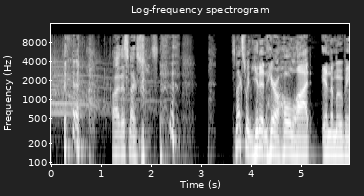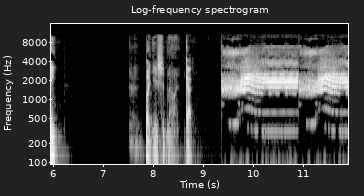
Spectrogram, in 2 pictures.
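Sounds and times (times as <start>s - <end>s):
laughter: 0.2s - 0.9s, 1.6s - 2.6s
speech: 0.2s - 2.8s, 3.7s - 6.2s, 7.9s - 8.9s
Ecto-1 car siren wailing: 9.4s - 11.9s.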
